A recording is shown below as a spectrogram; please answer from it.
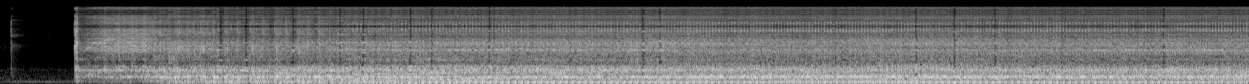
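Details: Hot rod golf cart small engine, first start after hand pulls with starting fluid, choke on, temporary test: catches quickly, settles to steady even low burble through muffler and tip, about four beats a second; normal start and idle.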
